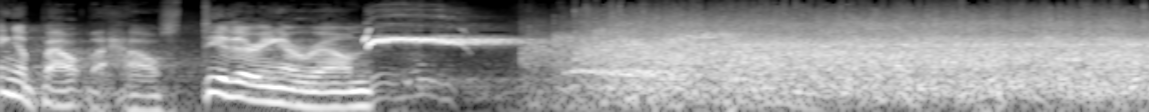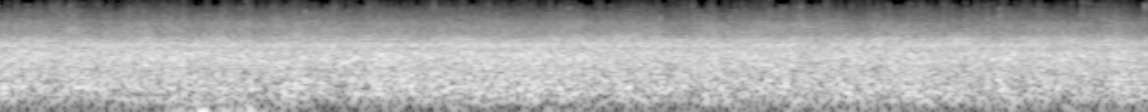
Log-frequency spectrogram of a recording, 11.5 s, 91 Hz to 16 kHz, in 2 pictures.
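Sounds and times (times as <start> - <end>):
speech: 0.0 - 2.2
shrill whistle blast ending the round: 1.8 - 2.7
applause: 2.6 - 11.4.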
